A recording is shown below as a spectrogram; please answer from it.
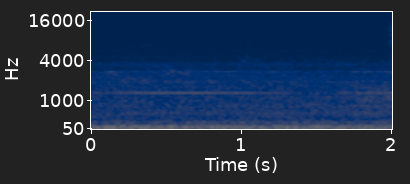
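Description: Wind buffeting an outdoor microphone: a steady low rumble with no distinct events.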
